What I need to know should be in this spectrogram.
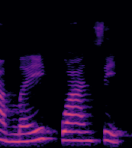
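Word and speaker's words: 没关系: ไม่ เป็น ไร นะ คะ ออก เสียง ว่า ไหม กว่า สิ ไหม กวาง สิ เขา ว่า ไม่ เป็น ไร เนี่ย เขา ไหม กว่า สี เนี่ย ใช้ ตอบ รับ คำ ขอ โทษ นะ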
